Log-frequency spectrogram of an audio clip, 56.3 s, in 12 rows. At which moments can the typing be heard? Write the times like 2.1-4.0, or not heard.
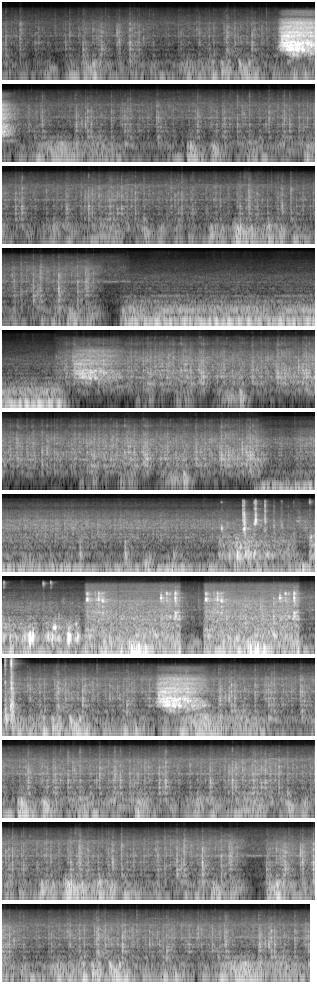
31.4-37.8.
